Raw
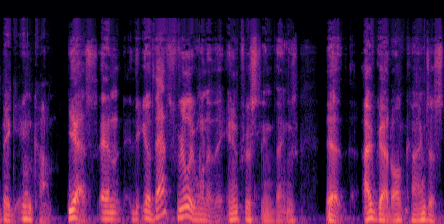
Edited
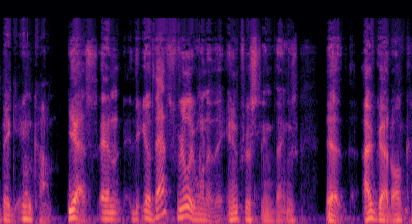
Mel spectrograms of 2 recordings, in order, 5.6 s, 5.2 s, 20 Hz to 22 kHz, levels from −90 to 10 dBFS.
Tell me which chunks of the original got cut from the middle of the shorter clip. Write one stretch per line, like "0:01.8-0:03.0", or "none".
none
